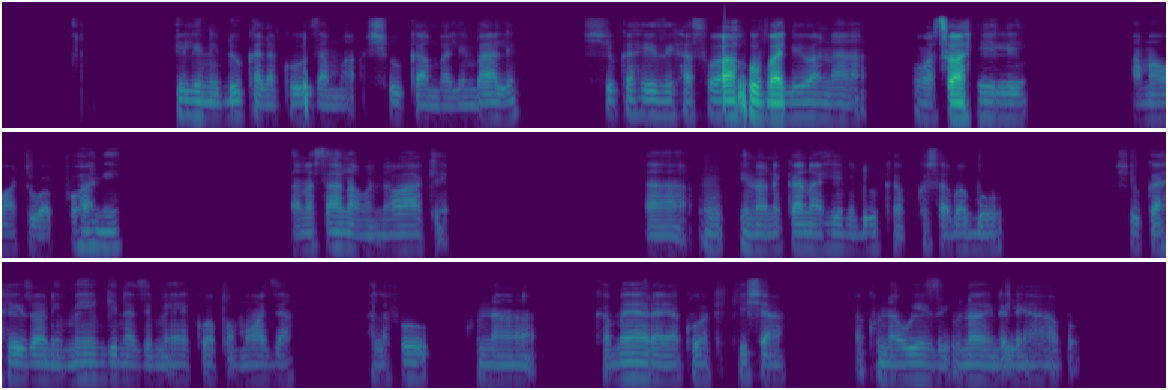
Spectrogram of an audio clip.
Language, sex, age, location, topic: Swahili, male, 18-24, Kisumu, finance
